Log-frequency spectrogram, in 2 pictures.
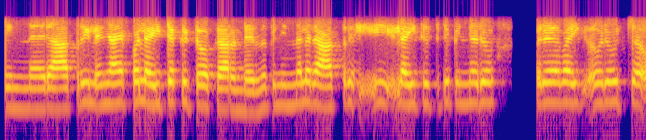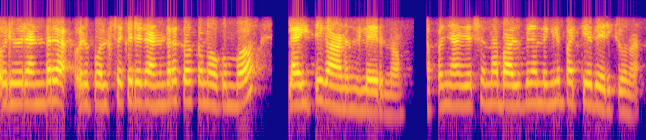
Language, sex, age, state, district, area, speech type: Malayalam, female, 60+, Kerala, Wayanad, rural, conversation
